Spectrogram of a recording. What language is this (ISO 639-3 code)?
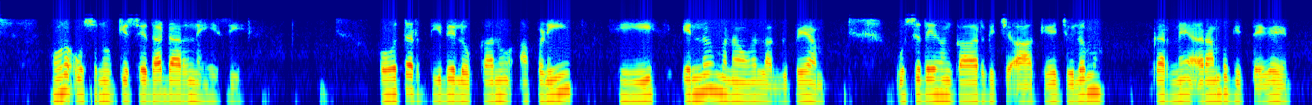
pan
